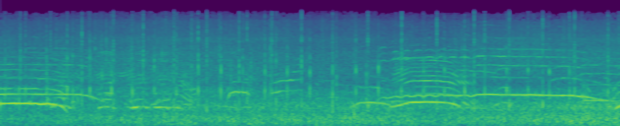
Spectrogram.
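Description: People cheering and whooping in long drawn-out calls, several voices overlapping, over a steady wash of surf and wind.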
